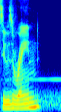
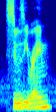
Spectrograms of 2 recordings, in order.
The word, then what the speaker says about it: Suzerain: It's pronounced Suzerain. Yeah, Suzerain. I know I'm pronouncing it wrong, but Suzy Rain?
